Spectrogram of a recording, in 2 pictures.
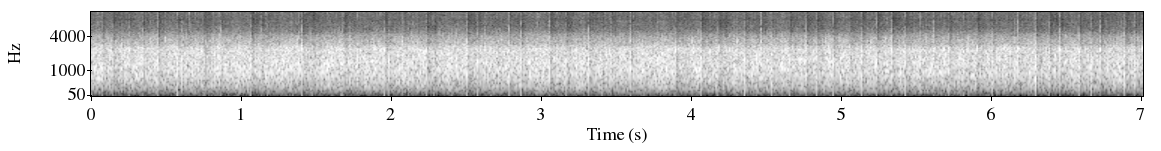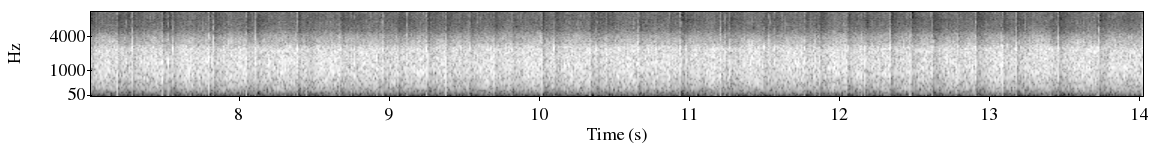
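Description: Audience applauding, a steady, dense clapping of many hands.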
